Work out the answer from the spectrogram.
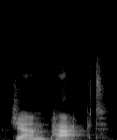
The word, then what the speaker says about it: jam-packed: this phrase together and remember this ed sound sounds like T because Pack ends in a C Sound jam-packed perfect on a shoestring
